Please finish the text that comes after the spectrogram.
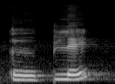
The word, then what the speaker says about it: plaie: Plaie, on ne prononce pas le E, donc c'est la fin du mot.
